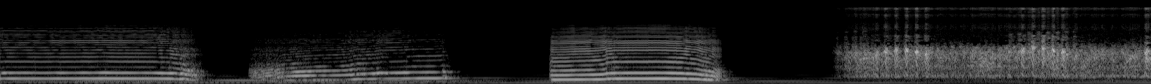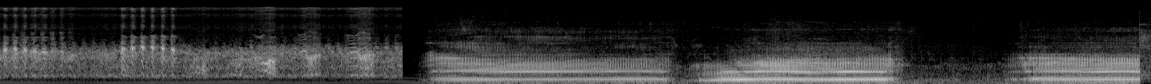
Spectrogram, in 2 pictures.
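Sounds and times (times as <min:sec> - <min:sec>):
frogs croaking in chorus: 0:08.4 - 0:20.6
water buffalo mooing: 0:15.7 - 0:20.8, 0:21.6 - 0:23.0.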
